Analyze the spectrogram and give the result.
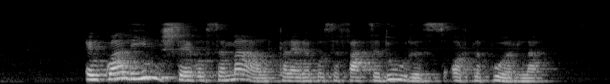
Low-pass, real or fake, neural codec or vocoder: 7.2 kHz; real; none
